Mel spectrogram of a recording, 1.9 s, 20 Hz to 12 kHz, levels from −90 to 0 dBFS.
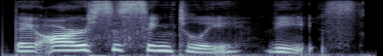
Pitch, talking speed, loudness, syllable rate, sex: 225 Hz, 125 wpm, -18 LUFS, 5.1 syllables/s, female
